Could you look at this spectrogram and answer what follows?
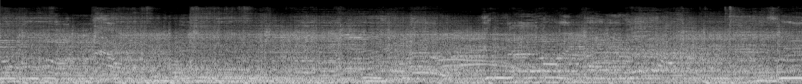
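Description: Live country rock band playing with a male lead vocalist singing into a handheld microphone over the arena sound system, loud and steady throughout.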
